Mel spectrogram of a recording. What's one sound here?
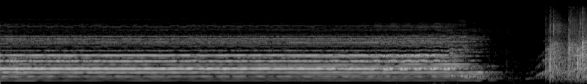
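A group of men sing a held chord together in close harmony.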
